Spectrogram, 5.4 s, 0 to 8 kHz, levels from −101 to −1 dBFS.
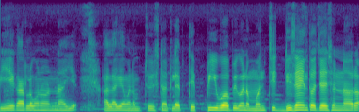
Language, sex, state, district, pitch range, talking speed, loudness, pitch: Telugu, male, Andhra Pradesh, Annamaya, 145-160 Hz, 145 wpm, -19 LUFS, 155 Hz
